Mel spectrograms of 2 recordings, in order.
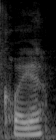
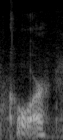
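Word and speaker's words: coir: Some people call it coya. It could be pronounced that way. I don't know. I say core.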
